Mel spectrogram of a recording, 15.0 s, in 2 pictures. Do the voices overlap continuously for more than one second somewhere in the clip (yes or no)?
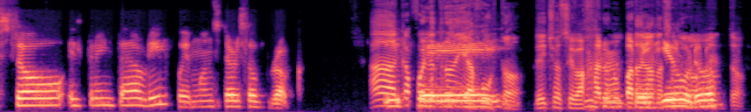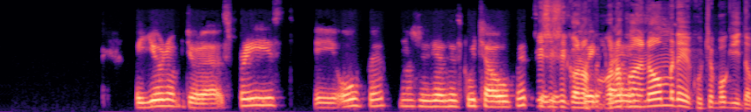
yes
